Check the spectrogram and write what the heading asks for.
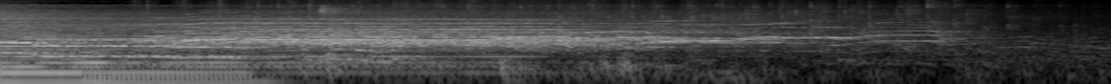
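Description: A rock band's final chord, bass and guitars held, rings out and stops about two seconds in, followed by an audience cheering and whooping, the whole fading away toward the end.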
